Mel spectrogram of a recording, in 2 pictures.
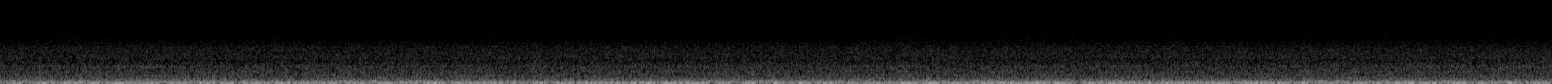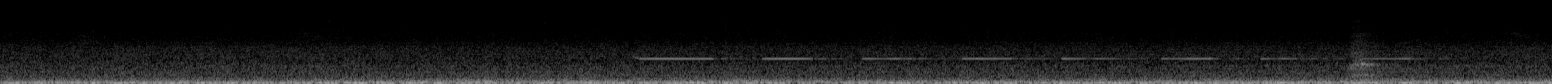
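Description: Steady low outdoor rumble. From about two-thirds of the way in comes a run of evenly spaced high-pitched electronic beeps, and a single knock sounds just before the beeps stop.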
